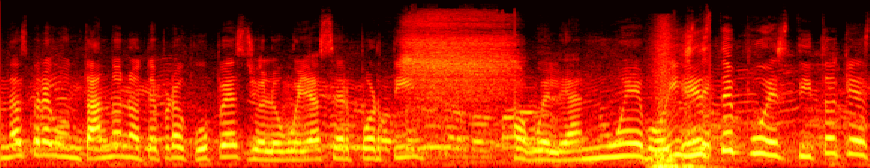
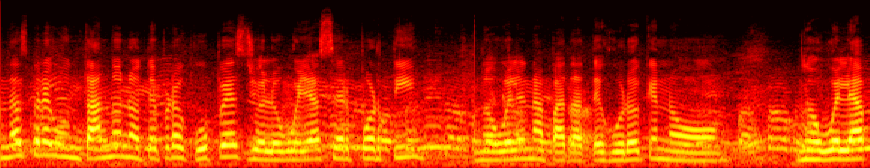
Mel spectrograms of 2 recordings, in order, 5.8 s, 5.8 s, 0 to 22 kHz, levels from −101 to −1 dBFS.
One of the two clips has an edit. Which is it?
first; 2 cuts; at 3.3 s, 4.6 s

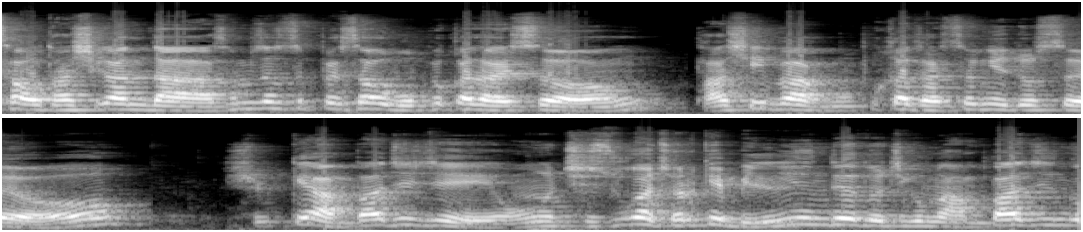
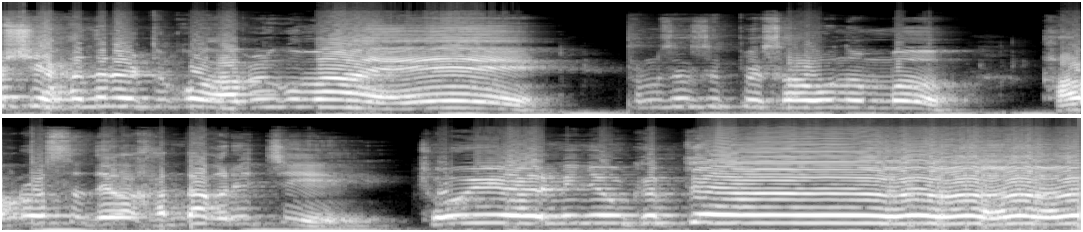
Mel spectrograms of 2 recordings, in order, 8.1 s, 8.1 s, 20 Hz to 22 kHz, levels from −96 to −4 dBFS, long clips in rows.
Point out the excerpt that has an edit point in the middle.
second; 1 cut; at 5.5 s

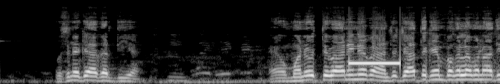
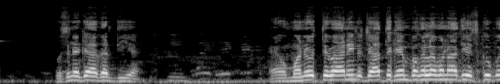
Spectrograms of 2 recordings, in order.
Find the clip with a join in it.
second; 1 cut; at 3.6 s

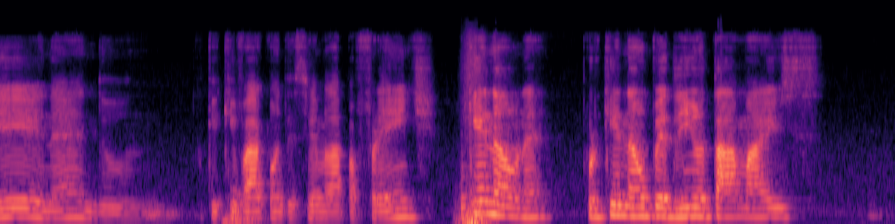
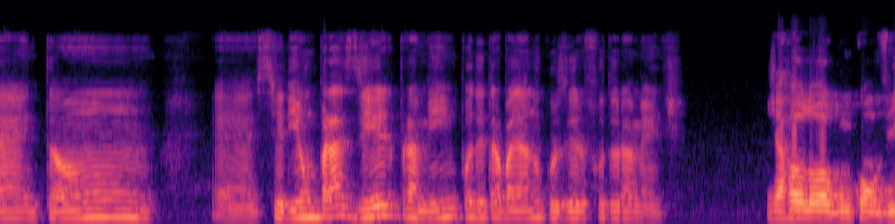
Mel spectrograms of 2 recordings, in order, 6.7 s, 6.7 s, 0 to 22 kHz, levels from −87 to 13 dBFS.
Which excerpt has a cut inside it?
first; 1 cut; at 3.5 s

